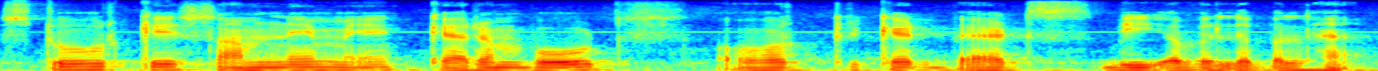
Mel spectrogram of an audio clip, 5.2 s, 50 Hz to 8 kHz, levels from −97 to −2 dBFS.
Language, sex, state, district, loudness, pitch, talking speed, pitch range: Hindi, male, Arunachal Pradesh, Lower Dibang Valley, -18 LUFS, 110 Hz, 140 wpm, 105-110 Hz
